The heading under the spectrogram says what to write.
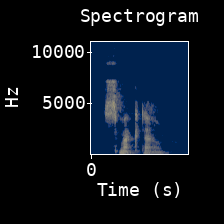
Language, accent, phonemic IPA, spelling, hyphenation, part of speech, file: English, Southern England, /ˈsmækdaʊn/, smackdown, smack‧down, noun, LL-Q1860 (eng)-smackdown.wav
- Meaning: 1. A physical or emotional confrontation; a battle, a fight; also, a bitter rivalry 2. A significant or humiliating setback or defeat; a beating, a thrashing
